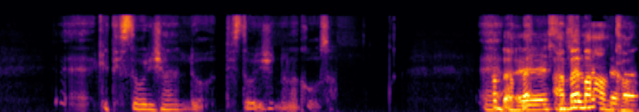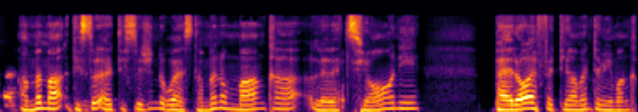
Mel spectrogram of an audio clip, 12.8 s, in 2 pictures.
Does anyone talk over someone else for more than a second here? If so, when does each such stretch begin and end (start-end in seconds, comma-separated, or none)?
4.9-6.4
